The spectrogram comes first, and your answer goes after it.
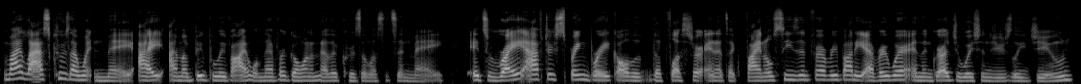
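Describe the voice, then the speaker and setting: Female host, casual profane storyteller, mid-range voice with vocal fry, dry close sound. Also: mid-range voice, no echo. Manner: blunt, profane, animated storytelling. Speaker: podcast host.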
